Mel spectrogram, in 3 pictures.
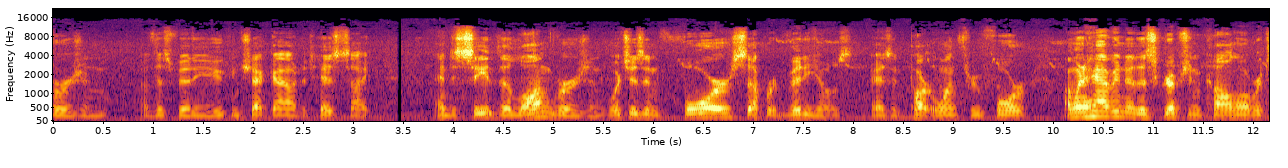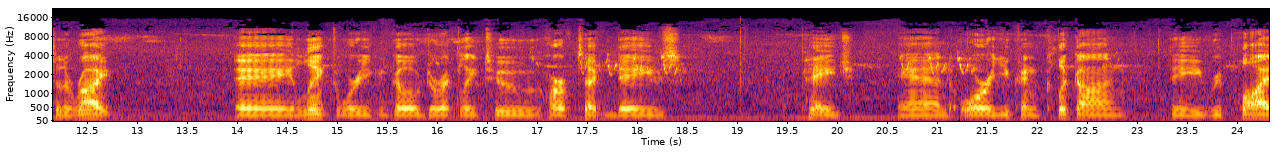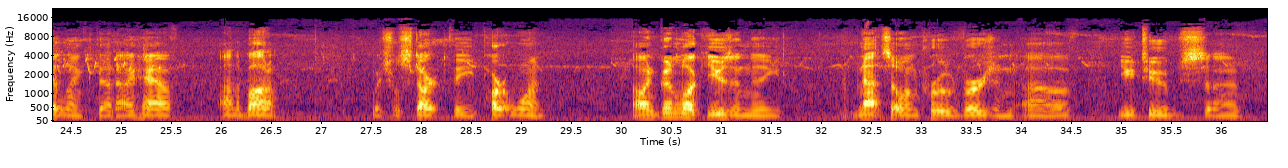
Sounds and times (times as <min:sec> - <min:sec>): Speech: 0:00.0 - 0:03.2, 0:03.8 - 0:12.8, 0:14.0 - 0:18.5, 0:19.6 - 0:26.6, 0:27.5 - 0:29.3, 0:30.1 - 0:31.6, 0:32.2 - 0:36.3.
